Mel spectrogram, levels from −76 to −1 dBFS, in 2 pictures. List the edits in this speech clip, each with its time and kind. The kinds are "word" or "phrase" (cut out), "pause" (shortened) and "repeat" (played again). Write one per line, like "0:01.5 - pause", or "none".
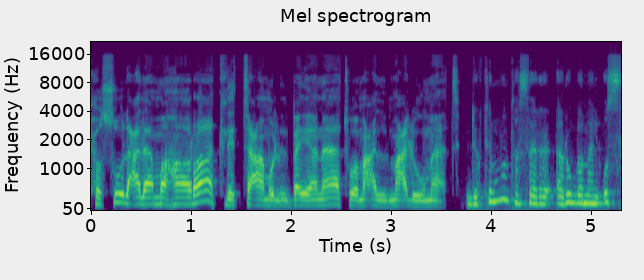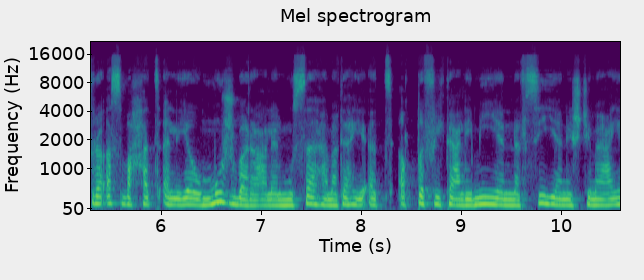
0:01.9 - word
0:07.8 - word

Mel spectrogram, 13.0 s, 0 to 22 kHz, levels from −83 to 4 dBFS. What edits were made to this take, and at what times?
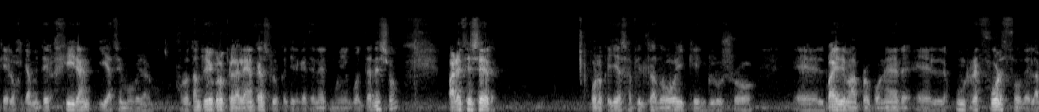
0:03.2 - word
0:04.1 - word
0:10.3 - word

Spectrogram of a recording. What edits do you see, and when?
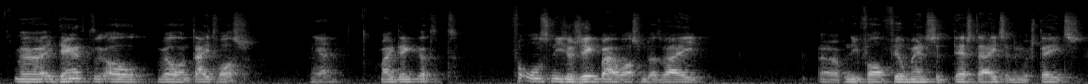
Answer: none

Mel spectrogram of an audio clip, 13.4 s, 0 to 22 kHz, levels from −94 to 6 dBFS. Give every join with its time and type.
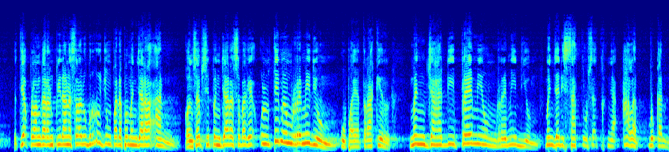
0:10.9 - pause

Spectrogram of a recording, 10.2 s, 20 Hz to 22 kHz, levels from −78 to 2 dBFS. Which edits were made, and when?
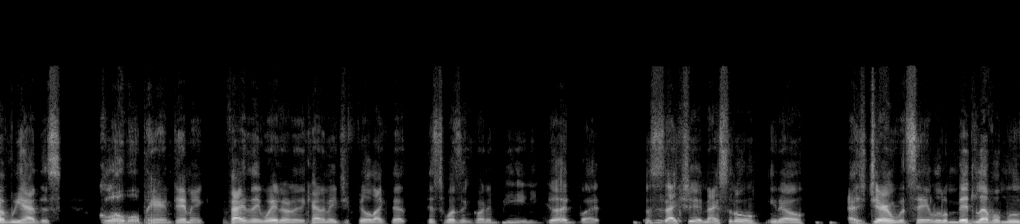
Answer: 0:02.2 - pause

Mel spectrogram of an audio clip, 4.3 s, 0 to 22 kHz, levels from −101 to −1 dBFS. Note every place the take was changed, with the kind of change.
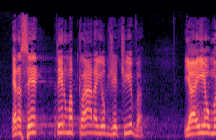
0:01.1 - phrase
0:01.5 - word

